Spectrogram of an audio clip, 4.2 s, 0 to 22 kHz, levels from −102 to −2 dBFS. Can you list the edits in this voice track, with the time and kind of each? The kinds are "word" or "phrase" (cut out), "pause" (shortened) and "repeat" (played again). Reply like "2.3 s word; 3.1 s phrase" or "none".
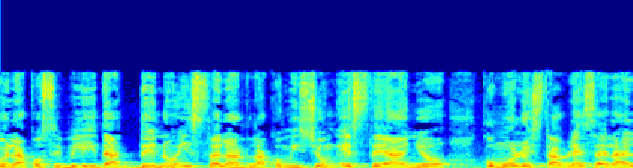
none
